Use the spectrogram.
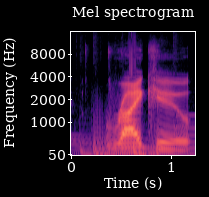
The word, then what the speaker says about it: Raikou: Cuz like how you just spelled it is I would read as Raikou. So, it would it would be more like Raiku is like that. But how it's spelled currently, I would I could get behind pronouncing it that way, Raikou.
